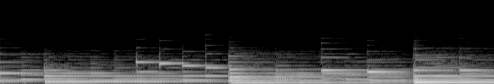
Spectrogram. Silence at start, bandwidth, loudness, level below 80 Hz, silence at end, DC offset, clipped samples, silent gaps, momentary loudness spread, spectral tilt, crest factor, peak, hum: 0 s; 2.2 kHz; -20 LUFS; -38 dBFS; 0 s; 0.2%; under 0.1%; none; 7 LU; -14.5 dB/octave; 14 dB; -4 dBFS; none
